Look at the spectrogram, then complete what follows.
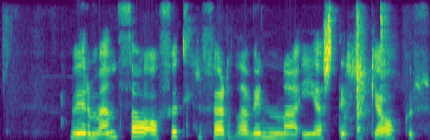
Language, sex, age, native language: Icelandic, female, 20-29, Icelandic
